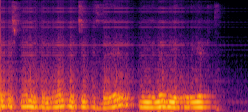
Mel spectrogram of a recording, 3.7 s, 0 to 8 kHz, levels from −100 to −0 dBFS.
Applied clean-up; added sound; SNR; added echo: neural separator model SepFormer DNS4.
